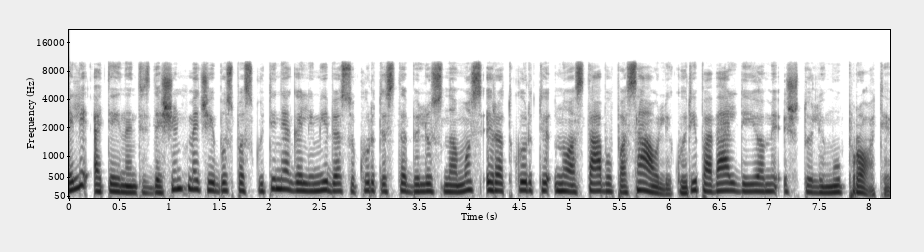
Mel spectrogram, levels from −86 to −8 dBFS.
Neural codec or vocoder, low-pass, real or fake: none; 9.9 kHz; real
